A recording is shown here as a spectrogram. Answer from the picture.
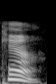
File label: "tiann4", Taiwanese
